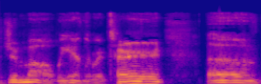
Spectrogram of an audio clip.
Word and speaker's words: Jermall: I had to get I had to say it right because I almost said Jamal. It is not Jamal. It is Jamal.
